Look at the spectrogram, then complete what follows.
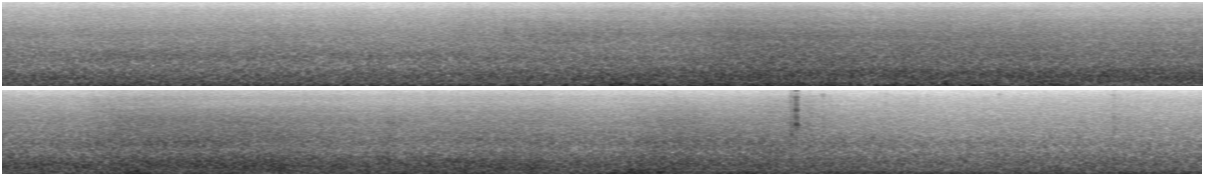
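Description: Sea waves washing against rocks, swelling twice, with wind on the microphone; a single sharp click about ten seconds in.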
